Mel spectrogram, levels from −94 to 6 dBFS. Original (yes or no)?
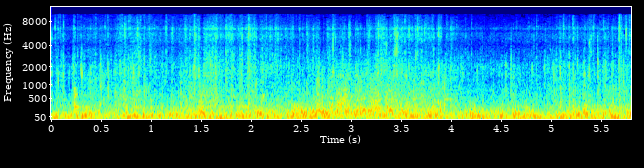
yes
